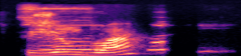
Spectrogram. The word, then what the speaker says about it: j'envoie: Se pronuncia je envoye o en J'envoie, envoie.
